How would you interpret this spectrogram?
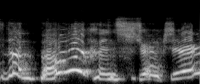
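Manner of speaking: a mom stunned by the news of a snake; playful mock shock; astonished mom. Mom hears about the snake.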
